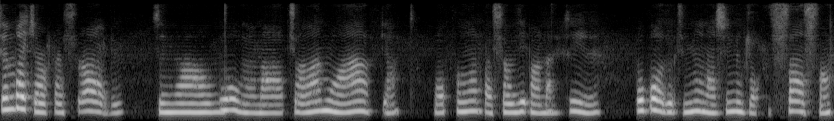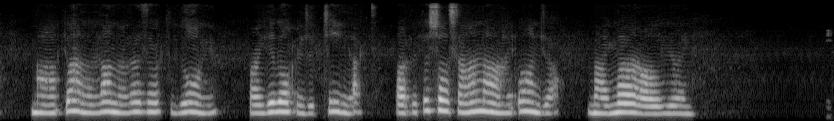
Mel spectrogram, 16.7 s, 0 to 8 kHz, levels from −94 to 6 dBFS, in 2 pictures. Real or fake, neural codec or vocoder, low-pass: fake; codec, 24 kHz, 0.9 kbps, WavTokenizer, medium music audio release; 7.2 kHz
